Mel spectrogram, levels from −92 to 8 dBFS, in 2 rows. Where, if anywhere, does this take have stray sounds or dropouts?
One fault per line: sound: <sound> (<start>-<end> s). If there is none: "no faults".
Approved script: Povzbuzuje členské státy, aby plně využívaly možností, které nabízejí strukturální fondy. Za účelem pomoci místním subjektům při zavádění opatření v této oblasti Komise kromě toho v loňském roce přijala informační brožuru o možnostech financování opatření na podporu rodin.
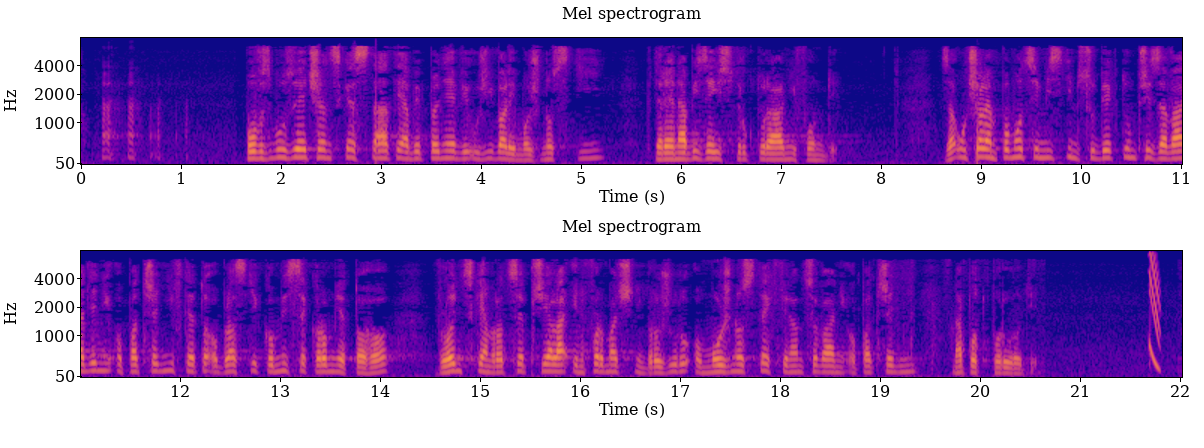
sound: laugh (0.2-1.1 s)
sound: chirp (21.7-21.8 s)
